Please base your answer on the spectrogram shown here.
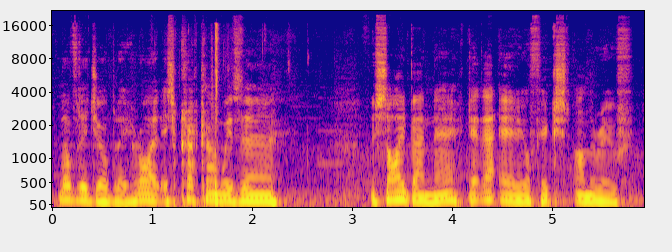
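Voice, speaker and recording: Warm in tone and mid-range in pitch, this English-accented man speaks at normal speed over a faint hiss or hum. Chatty and colloquial, he talks to viewers like mates as he shows the hands-on radio installation in his parked campervan, filmed with a handheld camera mic.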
